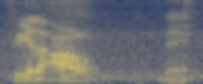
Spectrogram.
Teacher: kita akhir dengan dad, iaitu angkat pangkal lidah, letak tepi lidah ke geraham atas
